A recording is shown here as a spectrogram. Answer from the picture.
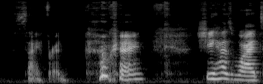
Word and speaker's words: Seyfried: seyfried I googled how to say her name ciphered okay she has wide said eyes notice they're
